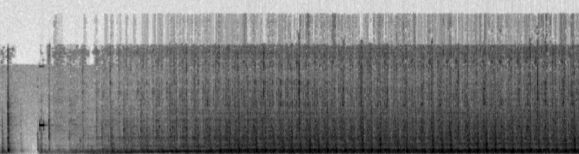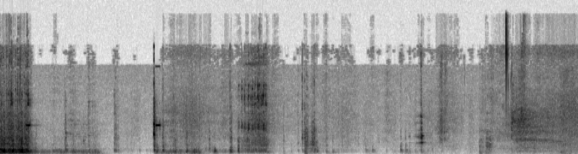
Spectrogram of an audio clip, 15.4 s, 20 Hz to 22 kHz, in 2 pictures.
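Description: A Janome 360DC sewing machine runs steadily for about eight seconds, stitching through four folded layers of fabric with a loud, even motor whir, then stops, leaving faint handling sounds and quiet shuffling.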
